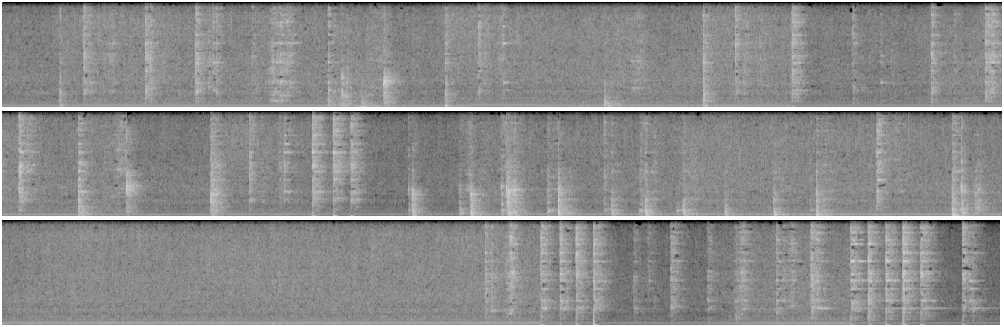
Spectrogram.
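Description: Food frying and sizzling on a hot cooking surface while a metal utensil stirs and scrapes it, with many quick clicks and scrapes. The stirring stops for a few seconds past the middle, leaving only the sizzle, then picks up again quickly near the end. A steady low hum runs underneath.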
